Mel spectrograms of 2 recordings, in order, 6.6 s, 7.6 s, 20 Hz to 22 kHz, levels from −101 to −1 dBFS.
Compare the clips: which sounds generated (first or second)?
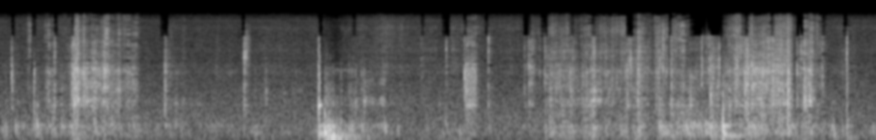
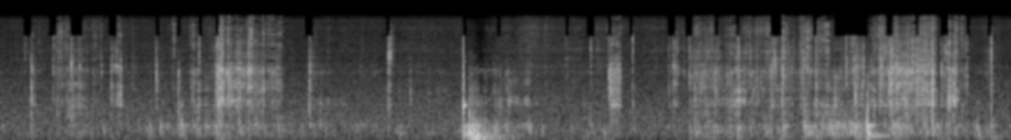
first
